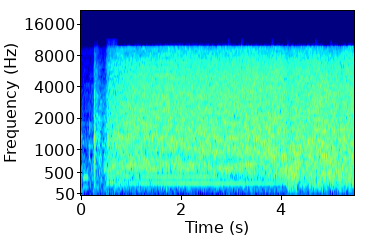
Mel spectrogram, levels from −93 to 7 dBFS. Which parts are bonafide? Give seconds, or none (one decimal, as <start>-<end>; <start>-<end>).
0.0-0.6; 3.3-5.5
